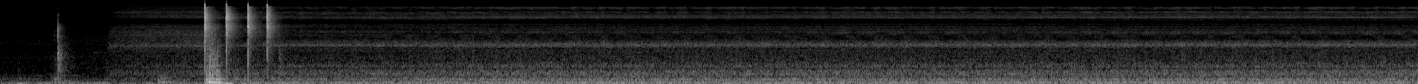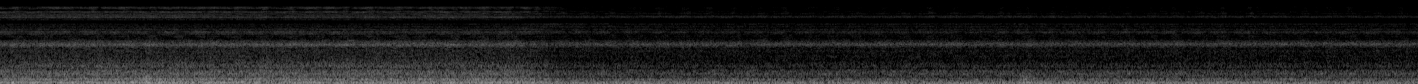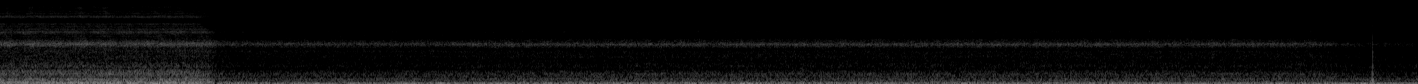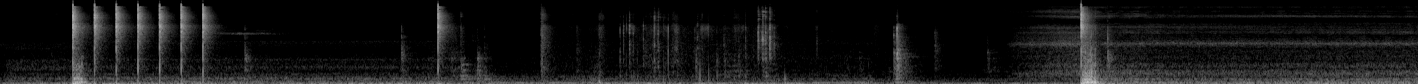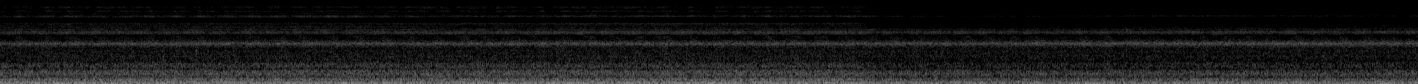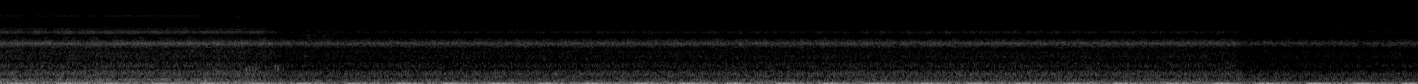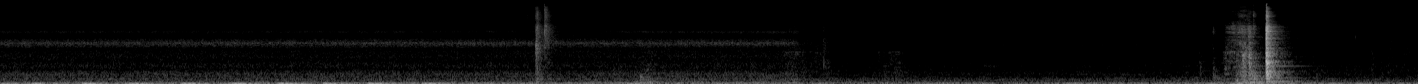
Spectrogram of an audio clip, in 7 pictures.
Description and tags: Igniting the strongest gas burner on my range, recording the flames at various strengths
